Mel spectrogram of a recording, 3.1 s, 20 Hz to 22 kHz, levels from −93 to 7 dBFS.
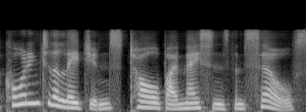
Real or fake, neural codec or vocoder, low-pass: fake; codec, 16 kHz, about 1 kbps, DyCAST, with the encoder's durations; 7.2 kHz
